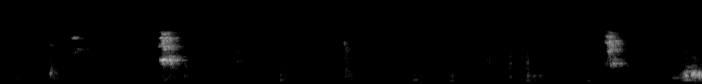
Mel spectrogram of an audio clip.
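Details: Daisy's 4-week-old Cavalier King Charles Spaniel puppies in a pen indoors on a live puppy cam; two sharp squeaky yelps stand out about four seconds apart amid soft scratching and shuffling, with a low grunt at the end.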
